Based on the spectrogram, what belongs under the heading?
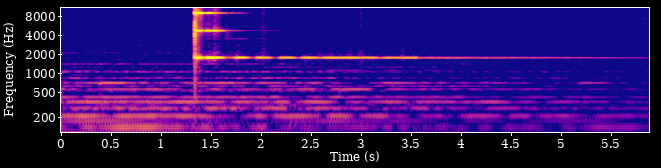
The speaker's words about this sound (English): Um, you can gently close your eyes, and we'll begin the meditation with the ring of the chime, and we'll end the meditation with the ring of the chime.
